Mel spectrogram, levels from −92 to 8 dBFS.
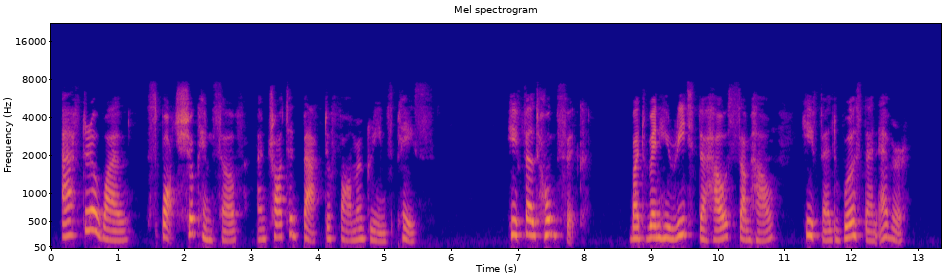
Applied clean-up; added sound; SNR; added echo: none; none; none; none.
